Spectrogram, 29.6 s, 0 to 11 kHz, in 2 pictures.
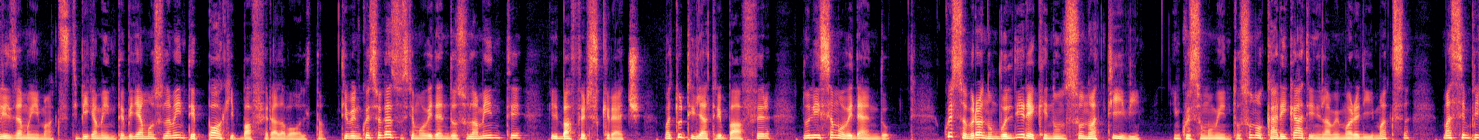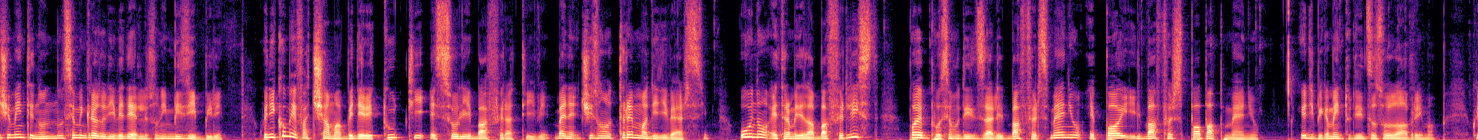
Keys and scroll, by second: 6.2-6.9 typing.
